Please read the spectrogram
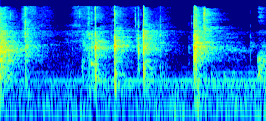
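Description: Tarot cards being handled: a few sharp snaps and flicks as cards are pulled from the deck and laid down on the table, the loudest at the start and about a second and a half in.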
